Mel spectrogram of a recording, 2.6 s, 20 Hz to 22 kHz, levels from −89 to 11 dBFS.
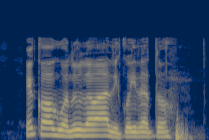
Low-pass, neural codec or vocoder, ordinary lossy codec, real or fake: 7.2 kHz; none; none; real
